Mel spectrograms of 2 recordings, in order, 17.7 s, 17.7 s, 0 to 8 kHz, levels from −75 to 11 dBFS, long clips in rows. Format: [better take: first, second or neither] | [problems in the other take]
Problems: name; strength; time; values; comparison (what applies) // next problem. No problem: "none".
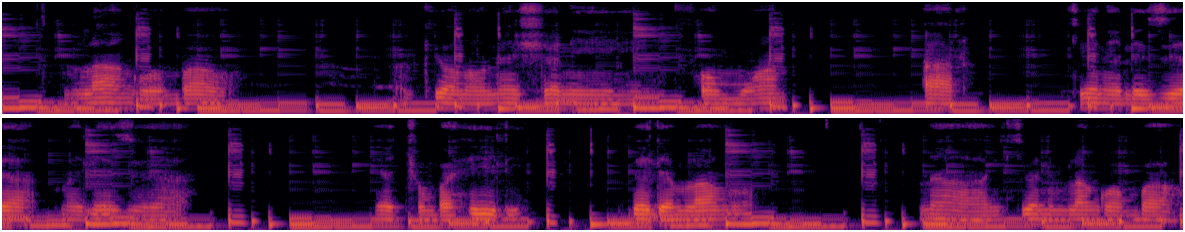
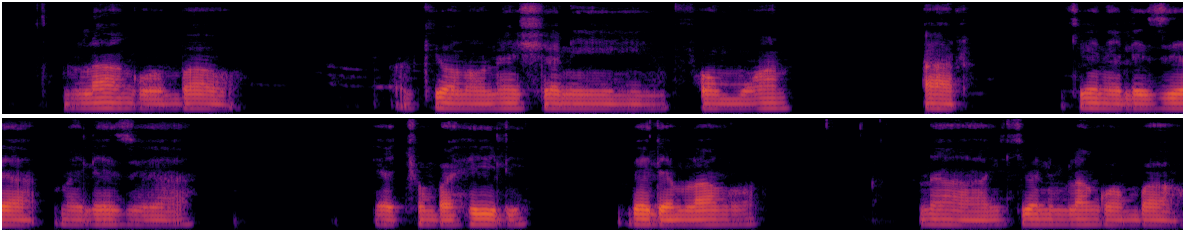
second | background sound (Bass guitar); 1 dB below the speech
